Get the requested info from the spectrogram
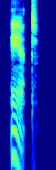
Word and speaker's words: aunt: Think about the pronunciation of the word spelled a-u-n-t. Some people say aunt, and some people say aunt.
